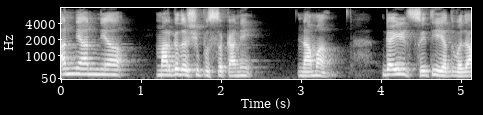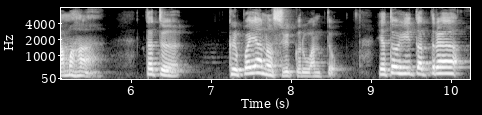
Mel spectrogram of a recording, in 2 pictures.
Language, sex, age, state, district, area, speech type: Sanskrit, male, 45-60, Karnataka, Dharwad, urban, spontaneous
